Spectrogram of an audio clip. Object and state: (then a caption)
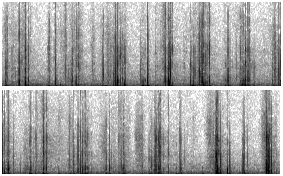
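Plastic container filled with orbeez. A small round clear plastic food container with a blue lid, filled with orbeez, is tapped and scratched with fingernails close to the mic. Quick, dry taps and scratchy crinkles come in an uneven flurry, with a soft low thump under each tap and brief bright clicks on top.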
